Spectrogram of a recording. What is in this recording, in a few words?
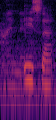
"sa", climb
